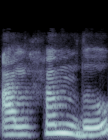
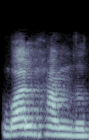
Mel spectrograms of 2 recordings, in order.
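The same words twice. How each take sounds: First: আলহামদু, opening a clearly voiced as al-hamdu; slow teaching demo of আলহামদু with the alif sounded; alif said with zabar. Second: ওয়াল হামদু, wa joined straight onto lam, no alif sound; alif dropped. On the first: Teacher showing students sentence-start আলহামদু, slow and clear. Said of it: "আলিফের উপরে জবর ধরে উচ্চারণ করছি". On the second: Teacher showing students the joined ওয়াল হামদু, alif silent. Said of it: "এই জন্য আমরা বলি ওয়াল হামদু". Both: Shown as a demonstration.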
